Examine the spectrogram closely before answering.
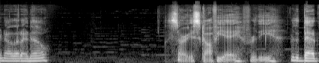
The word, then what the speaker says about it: Escoffier: I am Escafier, participier. Be mispronouncing that anymore now that I know. Sorry. Scofier for the for the bad pronunciation.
